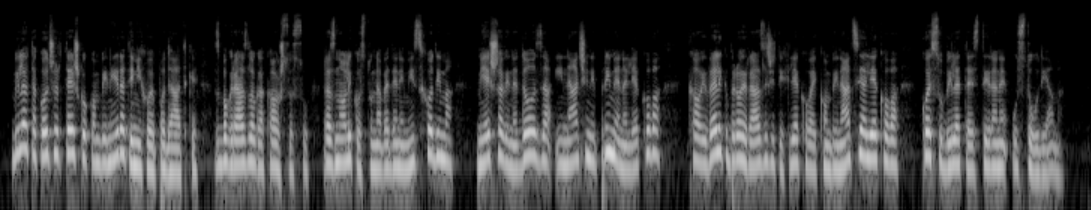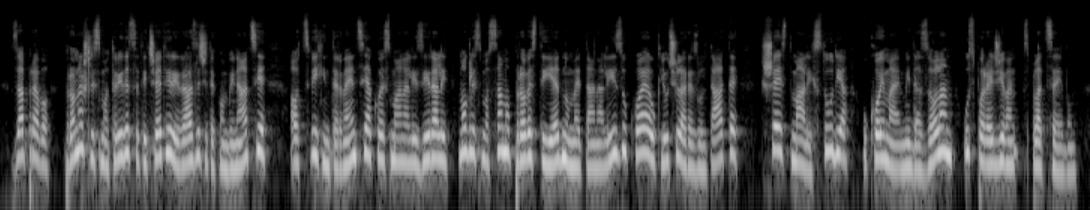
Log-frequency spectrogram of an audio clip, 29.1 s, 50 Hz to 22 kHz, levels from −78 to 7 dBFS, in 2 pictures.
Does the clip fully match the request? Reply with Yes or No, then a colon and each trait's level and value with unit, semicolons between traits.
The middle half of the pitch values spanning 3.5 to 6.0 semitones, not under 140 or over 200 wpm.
Yes: average, 5.0 semitones; average, 145 wpm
